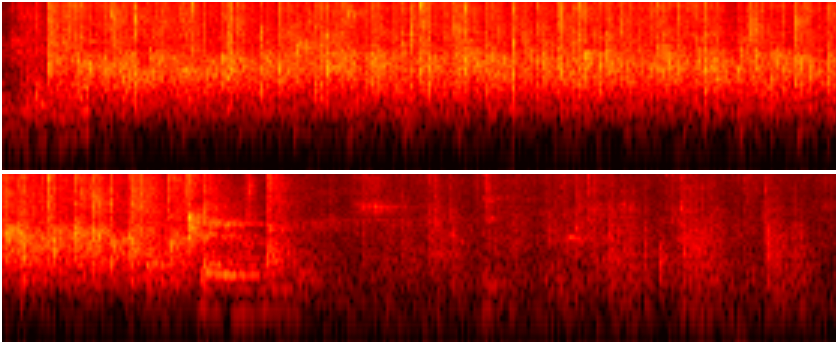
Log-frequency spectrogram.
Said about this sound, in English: He is the way. He is the truth. He is the life. Give Jesus the greatest hand of applause this morning.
